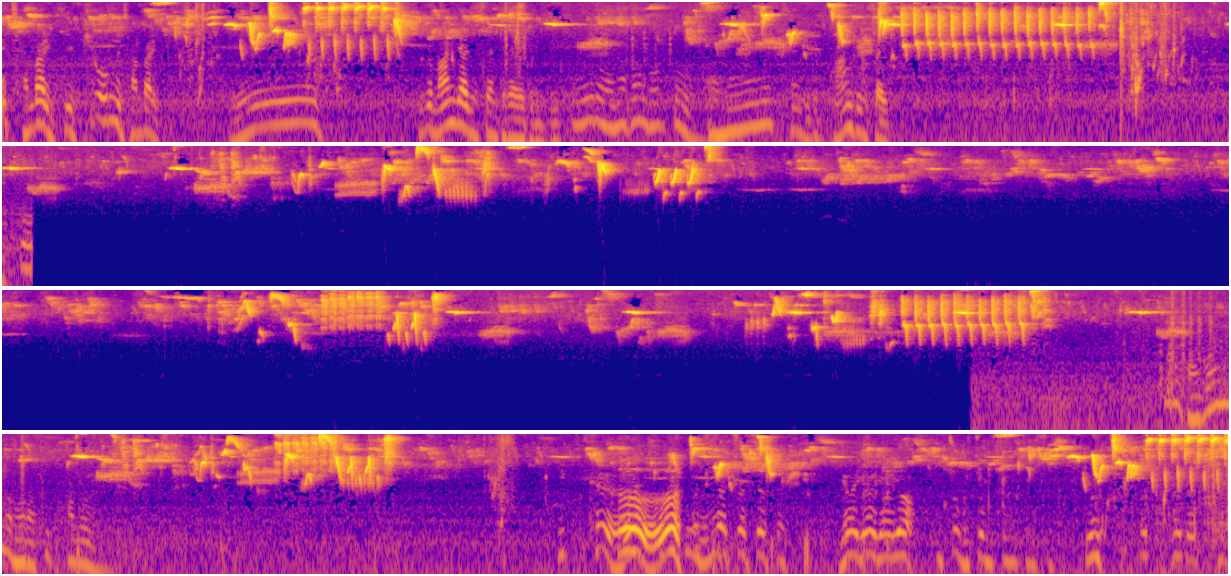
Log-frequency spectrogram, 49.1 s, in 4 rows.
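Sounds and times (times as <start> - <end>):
small birds chirping: 0.0 - 12.6, 34.0 - 49.0
bird rattling trill: 0.8 - 4.6, 5.4 - 12.5, 34.3 - 42.8, 45.8 - 49.0.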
